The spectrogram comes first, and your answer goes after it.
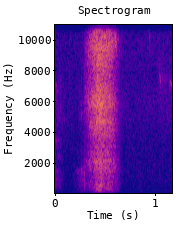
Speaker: I'm gonna get so wrecked. Achoo! Ah, my throat's itching as well.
